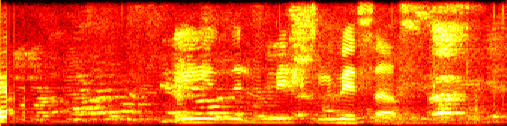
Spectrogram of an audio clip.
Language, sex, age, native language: Icelandic, female, 10, Icelandic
